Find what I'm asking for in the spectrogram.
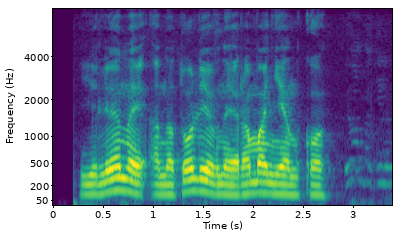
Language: Russian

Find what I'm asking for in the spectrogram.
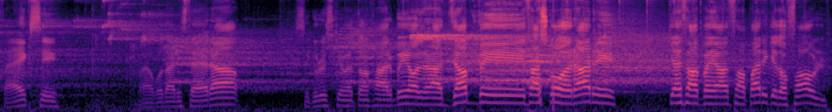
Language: Greek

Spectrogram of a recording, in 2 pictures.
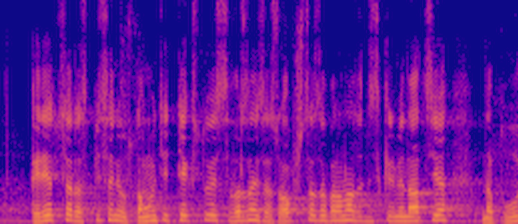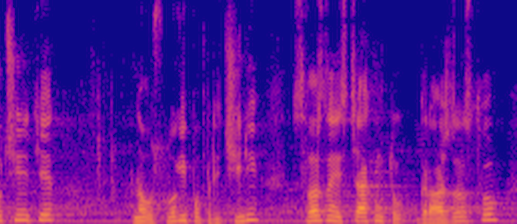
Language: Bulgarian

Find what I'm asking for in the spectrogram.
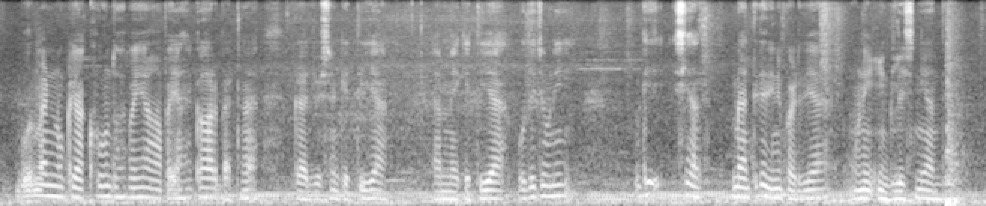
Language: Dogri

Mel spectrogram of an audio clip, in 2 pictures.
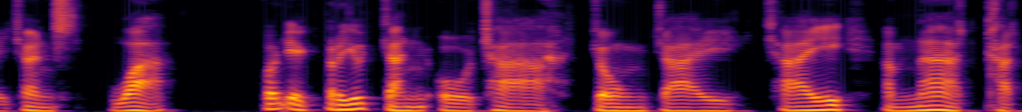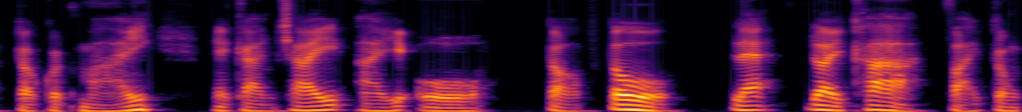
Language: Thai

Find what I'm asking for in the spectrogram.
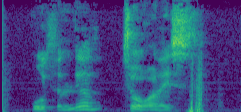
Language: Kabyle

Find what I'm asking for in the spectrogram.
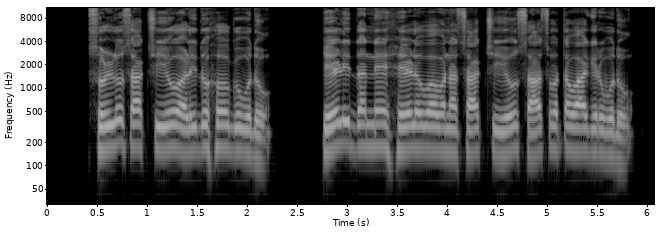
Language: Kannada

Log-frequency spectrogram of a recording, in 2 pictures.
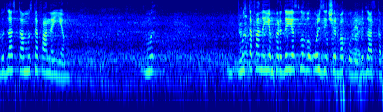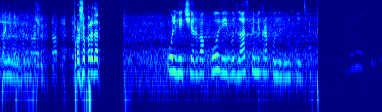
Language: Ukrainian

